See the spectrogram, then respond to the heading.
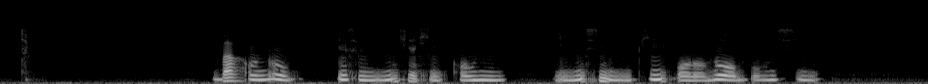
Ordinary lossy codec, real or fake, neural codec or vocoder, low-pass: none; fake; autoencoder, 22.05 kHz, a latent of 192 numbers a frame, VITS, trained on many speakers; 5.4 kHz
